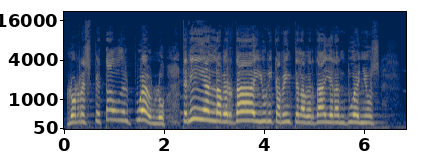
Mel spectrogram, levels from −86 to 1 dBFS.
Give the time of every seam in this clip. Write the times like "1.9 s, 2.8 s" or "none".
2.3 s

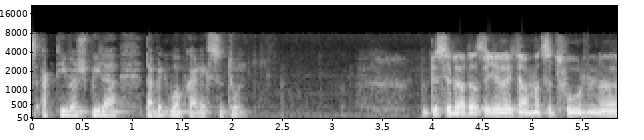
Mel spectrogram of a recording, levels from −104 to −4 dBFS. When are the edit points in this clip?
none

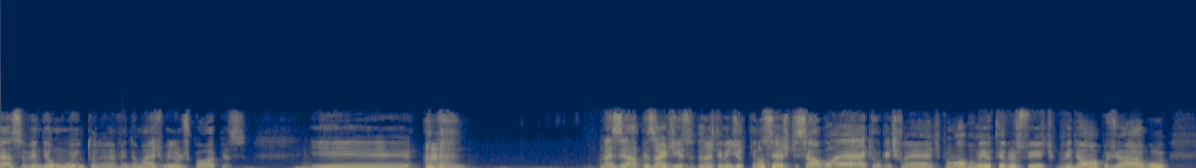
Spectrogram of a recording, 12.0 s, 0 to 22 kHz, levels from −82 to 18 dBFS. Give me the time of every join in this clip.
7.4 s, 9.0 s

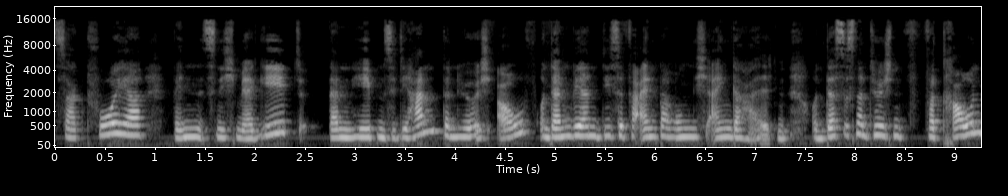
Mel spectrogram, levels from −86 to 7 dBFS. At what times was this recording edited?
4.8 s

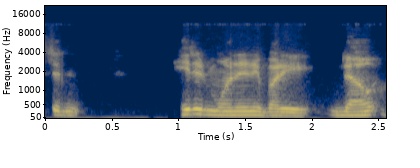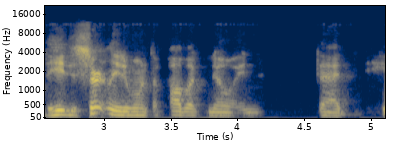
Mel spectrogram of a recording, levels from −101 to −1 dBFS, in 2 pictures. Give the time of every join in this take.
none

